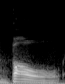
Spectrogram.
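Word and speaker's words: bole: What I've had to do is I've had to take all of the old finish off, and then I prepare a bowl. It's spelt B-O-L-E.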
